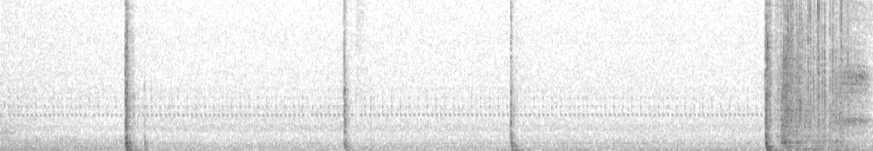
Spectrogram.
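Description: Quiet room tone with a faint steady hum, broken by four short sharp clicks, the last one near the end louder than the rest.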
